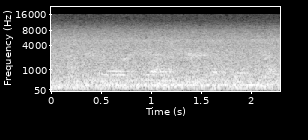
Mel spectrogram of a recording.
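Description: Near silence: small-room tone, with a few faint short tones.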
